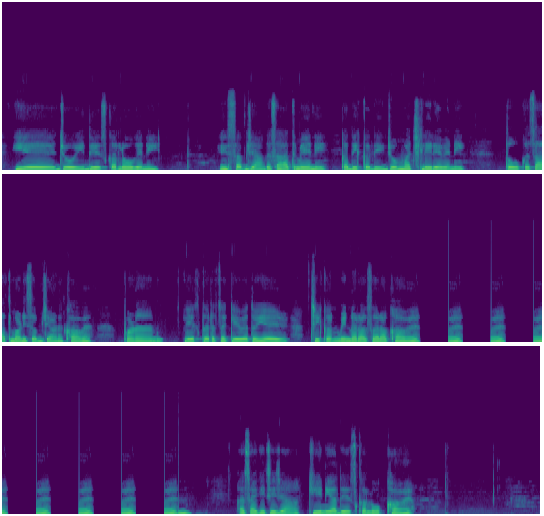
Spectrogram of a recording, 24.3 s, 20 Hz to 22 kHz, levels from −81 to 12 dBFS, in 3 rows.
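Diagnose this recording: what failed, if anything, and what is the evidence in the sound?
From 14.37 to 18.85 s the speech stutters with silent gaps: a 211 ms burst repeats seven times, separated by 428 ms of dead digital silence, a steady 640 ms cycle. This is likely a playback or stream stall, replaying the last fragment at each retry while the missing audio is lost.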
